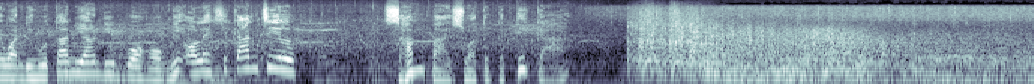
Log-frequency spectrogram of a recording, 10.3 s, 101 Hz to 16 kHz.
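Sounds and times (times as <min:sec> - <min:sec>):
speech: 0:00.0 - 0:03.2, 0:03.8 - 0:06.4
heavy rain pouring in a forest during a storm: 0:00.0 - 0:10.3
rumbling thunder: 0:06.3 - 0:10.3.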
